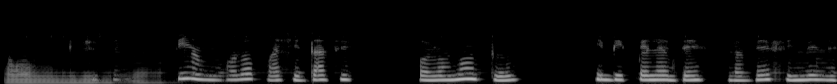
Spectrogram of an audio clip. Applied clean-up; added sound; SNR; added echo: neural mask model DeepFilterNet 3.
